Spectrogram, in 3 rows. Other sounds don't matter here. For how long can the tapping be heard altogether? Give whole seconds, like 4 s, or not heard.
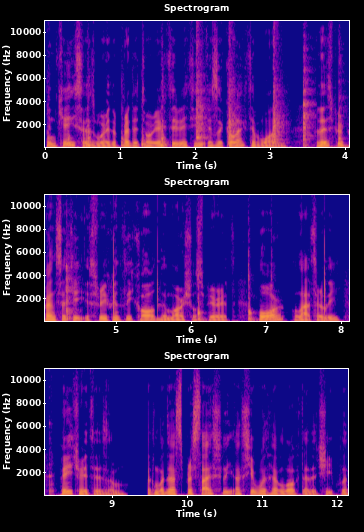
8 s.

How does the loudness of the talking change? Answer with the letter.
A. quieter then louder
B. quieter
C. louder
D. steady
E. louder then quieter
D.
